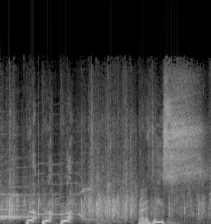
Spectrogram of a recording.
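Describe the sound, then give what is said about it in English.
A crowd claps and cheers as comedian Steve Rannazzisi is introduced on a show, with several loud rising-and-falling whoops over steady applause, then a shorter burst of shouting before the clapping carries on, joined by a high hiss at the end. “Make some noise for the hilarious Steve Rannazzisi in the house.”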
